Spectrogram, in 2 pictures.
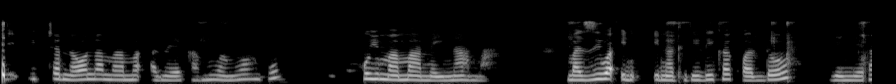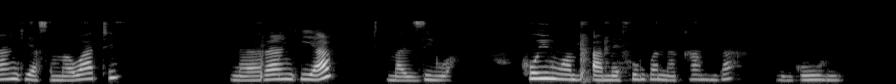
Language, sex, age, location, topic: Swahili, female, 25-35, Nakuru, agriculture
